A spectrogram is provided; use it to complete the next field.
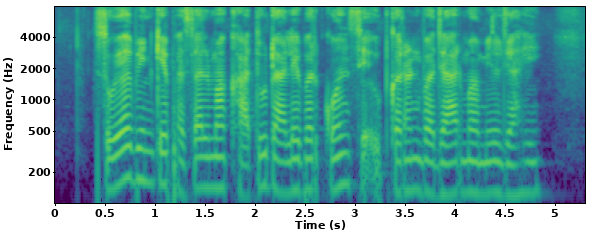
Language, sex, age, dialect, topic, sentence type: Chhattisgarhi, male, 18-24, Western/Budati/Khatahi, agriculture, question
